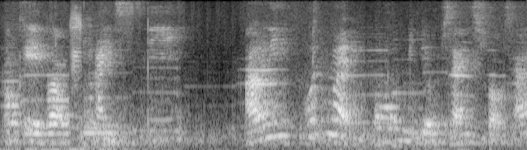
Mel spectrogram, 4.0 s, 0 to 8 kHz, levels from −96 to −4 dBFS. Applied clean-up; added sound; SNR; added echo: neural separator model SepFormer DNS4.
